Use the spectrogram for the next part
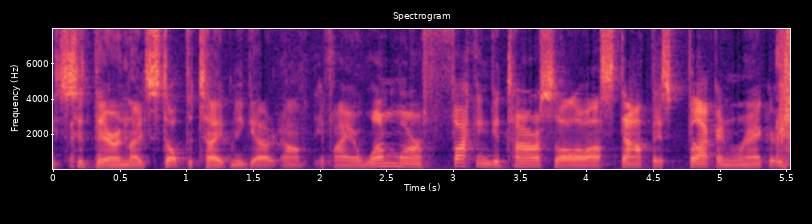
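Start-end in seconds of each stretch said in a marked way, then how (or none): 2.0-5.5 imitated nasally voice. Retelling what a man said in the studio during solos, imitating a nasal voice. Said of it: "he had this really nasally voice".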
